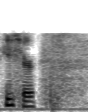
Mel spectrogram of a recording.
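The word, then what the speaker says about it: Esher: the Easter demos, and that's the way it's pronounced now. Somebody in the Beatles News and Information group the other day told me it was Easter, and I kind of looked at it and I didn't believe it, but it's very true. That's how it's pronounced, Easter.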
